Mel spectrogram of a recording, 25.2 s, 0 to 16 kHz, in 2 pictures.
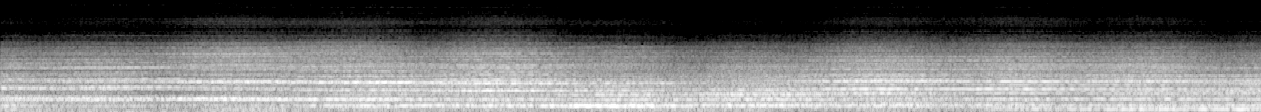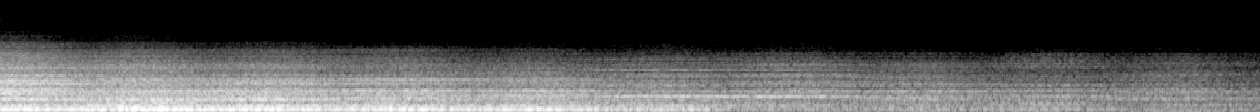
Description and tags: ZERILLO Alexandre 2015 2016 Banshee
Based on the sound of a creaking door. We shortened it to keep the creaking part. It's an alternative version of the "Doorzilla Reborn" with a Paulstretch effect (Stretch : 10 / Resolution : 0.25) and less Tremolo. It is a bit long but I think it's good to create a tense ambience.
Description selon Schaeffer :
Continu Varié
Son cannelé
Harmonique caverneuse, âpre, organique.
Timbre rugueux comme un hurlement d’outre-tombe.
Chevrotant.
L'attaque est abrupte, bien que non violente.
Variation serpentine.
Site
